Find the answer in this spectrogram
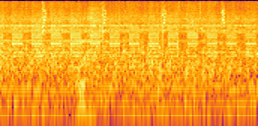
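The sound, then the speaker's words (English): A damaged helicopter hovers in a video game, giving a continuous, steady rotor and engine drone while people talk over it. “Oh, the chopper's not in good shape, bro. As expected. All right, get back in. We'll just hover.”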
